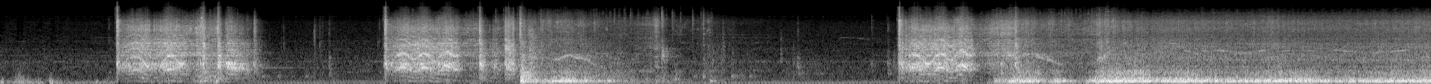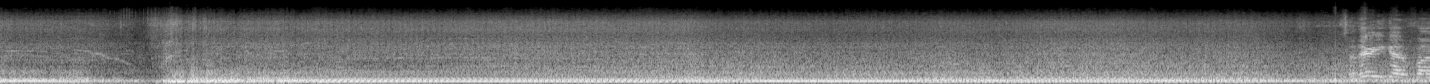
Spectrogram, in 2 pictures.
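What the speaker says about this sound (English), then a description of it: "You can hear the truck running in the background." A truck engine cranks and starts after a battery install, then settles into a loud, steady idle close by; someone talks in stretches over the early part.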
